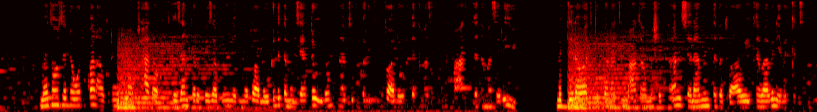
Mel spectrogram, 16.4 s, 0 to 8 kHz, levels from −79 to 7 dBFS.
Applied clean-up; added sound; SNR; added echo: classical method Wiener filter.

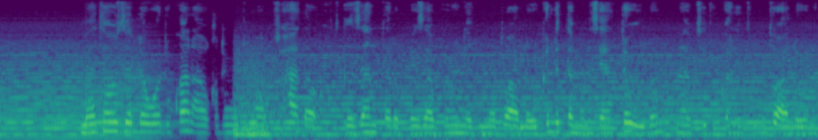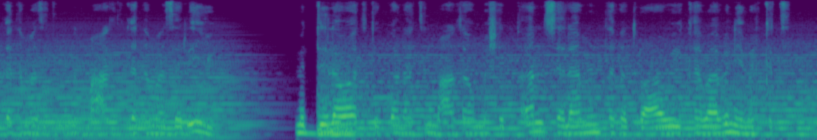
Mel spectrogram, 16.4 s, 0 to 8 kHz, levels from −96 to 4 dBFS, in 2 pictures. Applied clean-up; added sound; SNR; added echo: none; Musical instrument; 3 dB; none.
